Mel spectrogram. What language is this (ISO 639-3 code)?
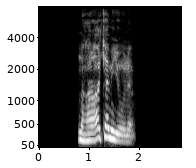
kab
